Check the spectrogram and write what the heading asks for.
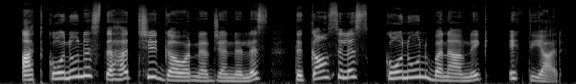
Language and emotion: Kashmiri, neutral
